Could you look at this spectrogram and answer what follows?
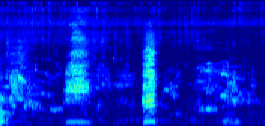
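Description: Geese honk loudly a few times at close range while eating dry paddy, short harsh calls separated by quieter rustling and soft clucking.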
